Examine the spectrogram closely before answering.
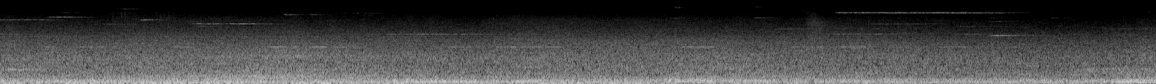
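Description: Heavy city traffic idles and rumbles nearby.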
